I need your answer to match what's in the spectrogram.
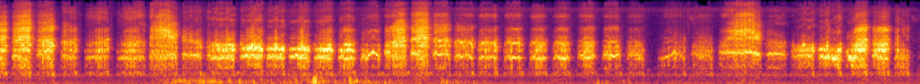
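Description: A kookaburra gives a harsh, rasping run of rapid chuckling notes, about four or five a second, rising and falling in rolling bursts.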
